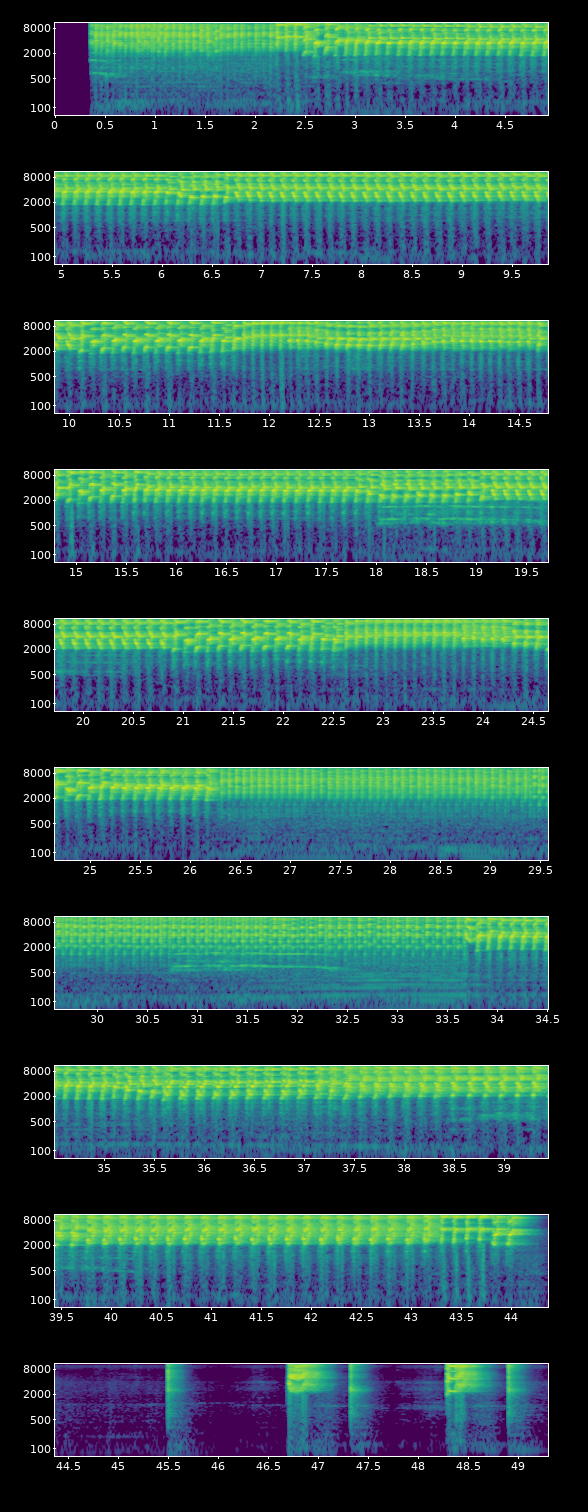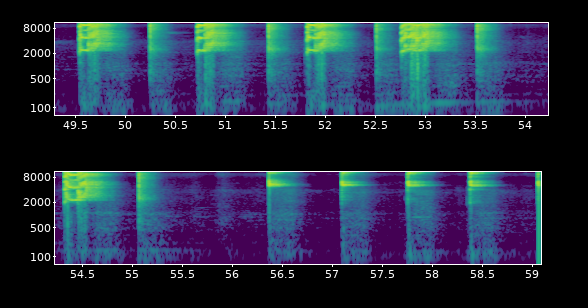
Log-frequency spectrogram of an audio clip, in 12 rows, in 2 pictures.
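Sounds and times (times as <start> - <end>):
lovebird chattering trill: 0.4 - 44.2.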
